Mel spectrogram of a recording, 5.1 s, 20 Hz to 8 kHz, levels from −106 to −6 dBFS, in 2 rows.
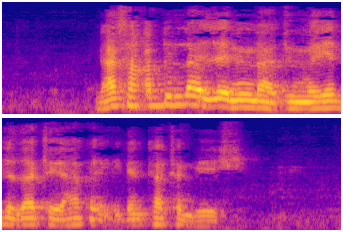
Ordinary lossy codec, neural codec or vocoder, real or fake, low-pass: MP3, 32 kbps; codec, 44.1 kHz, 2.6 kbps, SNAC; fake; 7.2 kHz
